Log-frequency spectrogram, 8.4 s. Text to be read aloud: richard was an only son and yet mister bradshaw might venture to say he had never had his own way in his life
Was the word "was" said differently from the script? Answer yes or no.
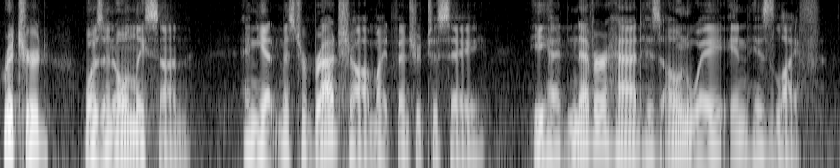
no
